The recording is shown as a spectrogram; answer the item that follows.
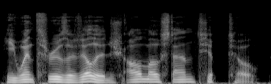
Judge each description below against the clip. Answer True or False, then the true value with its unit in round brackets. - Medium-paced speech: True (175 wpm)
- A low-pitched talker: True (100 Hz)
